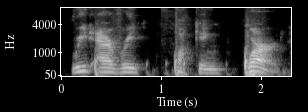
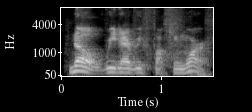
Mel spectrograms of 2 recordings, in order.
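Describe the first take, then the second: First: Insistent coach repeating; stressed repetition. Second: Firm repeated command; stressed instruction. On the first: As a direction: lean on every and stretch the word. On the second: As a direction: read EVERY word, stress on every. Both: Shown as a demonstration. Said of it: "I can't stress this enough".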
